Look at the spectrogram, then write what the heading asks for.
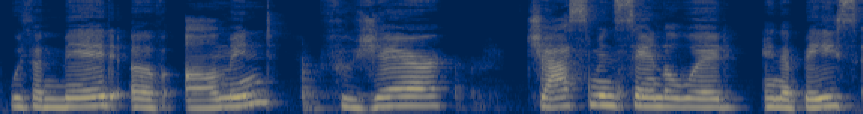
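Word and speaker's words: fougère: listed online yet and she was struggling with the word fuer and thought it said forra which now the way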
